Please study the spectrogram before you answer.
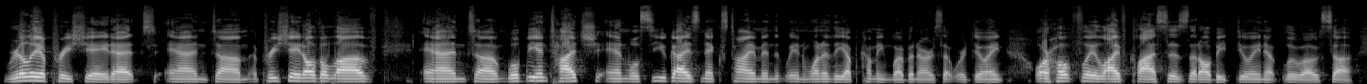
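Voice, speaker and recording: A man's voice: medium pitch, normal speed, clear, resonant tone, no echo. Canadian male webinar host, easygoing and chatty; clean, resonant voice with a dry close mic. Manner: relaxed, chatty, laughs easily. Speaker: webinar host and movement teacher. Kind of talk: casual online webinar talk. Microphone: video call.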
